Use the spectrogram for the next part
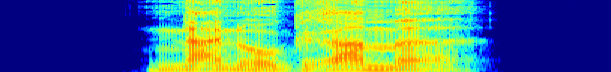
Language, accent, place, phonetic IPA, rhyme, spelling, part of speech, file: German, Germany, Berlin, [nanoˈɡʁamə], -amə, Nanogramme, noun, De-Nanogramme.ogg
- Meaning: nominative/accusative/genitive plural of Nanogramm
